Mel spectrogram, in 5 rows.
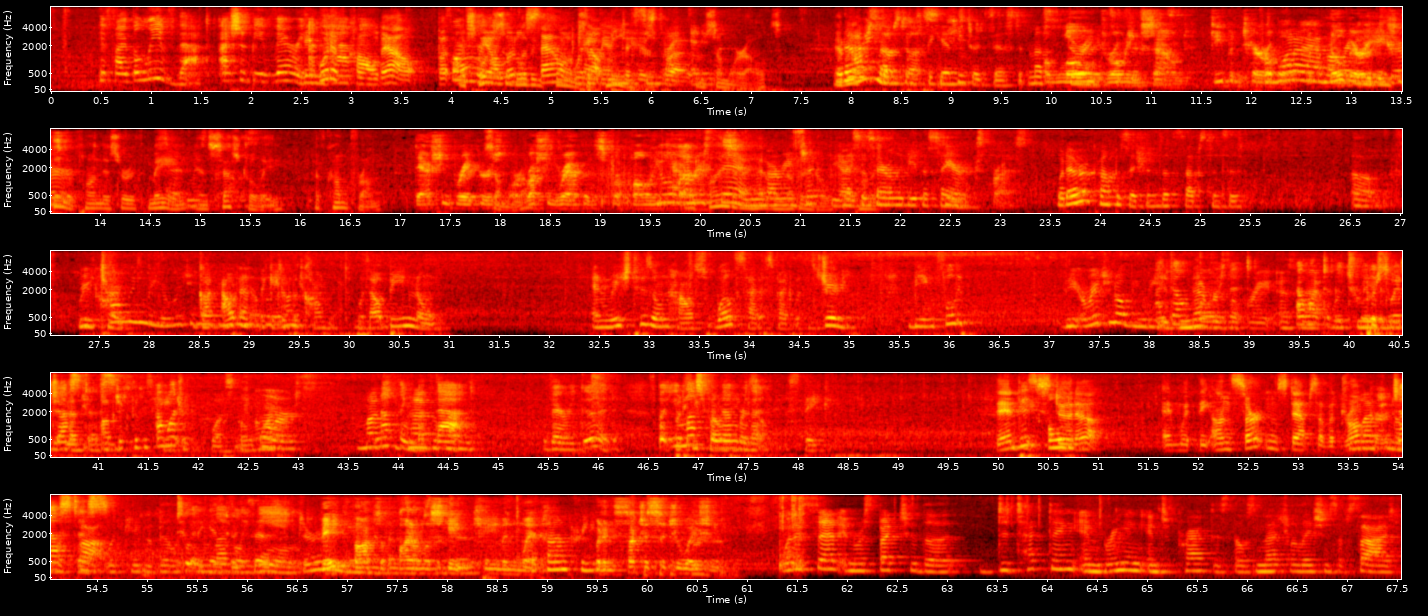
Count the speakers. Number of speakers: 7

